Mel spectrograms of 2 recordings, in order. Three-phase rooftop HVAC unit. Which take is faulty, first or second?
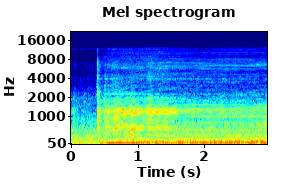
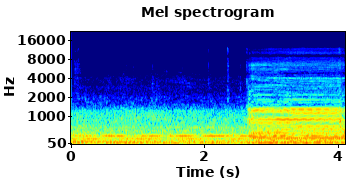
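second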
